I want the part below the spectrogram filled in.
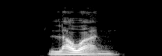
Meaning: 1. lurk; to follow, watch, or spy in hiding or in the background 2. to lie in wait or ambush
- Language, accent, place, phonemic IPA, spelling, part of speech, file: German, Germany, Berlin, /ˈlauɐn/, lauern, verb, De-lauern.ogg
